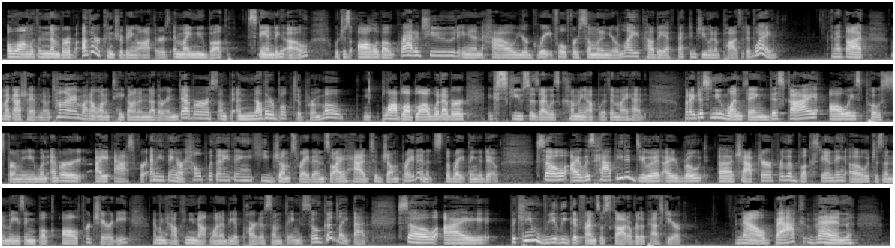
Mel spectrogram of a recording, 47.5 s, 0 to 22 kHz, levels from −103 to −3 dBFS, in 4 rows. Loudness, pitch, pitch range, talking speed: -26 LUFS, 155 Hz, 140-185 Hz, 210 wpm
